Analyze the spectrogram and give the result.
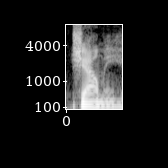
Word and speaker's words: Xiaomi: Xiaomi, yeah. Someone once told me, because I kept saying it wrong, and they said it's kind of like saying shower me.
